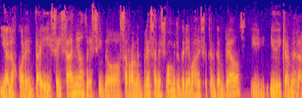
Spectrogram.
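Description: A man with a Rioplatense accent speaks at a medium pitch with ordinary pitch variation, somewhat breathy and with hardly any pauses. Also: moderate pace. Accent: Argentine Rioplatense Spanish. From Argentina, Entre Ríos. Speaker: muralist. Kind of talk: radio interview. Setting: video call.

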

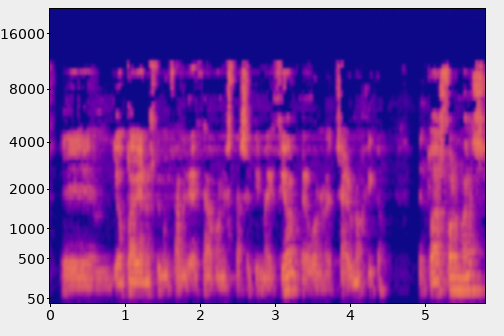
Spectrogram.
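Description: This man's voice sits very deep and low in pitch. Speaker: tabletop roleplaying podcast host. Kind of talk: casual chat. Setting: video recording.

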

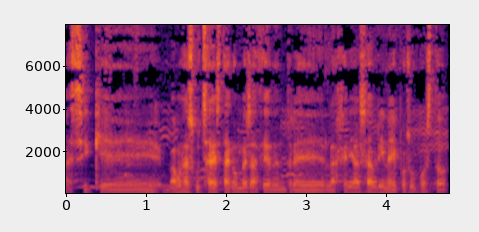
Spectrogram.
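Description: A man's very deep, low voice at a moderate pace, fairly even in intonation, with music in the background. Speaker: podcast host for an elderly care company. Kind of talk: scripted narration.

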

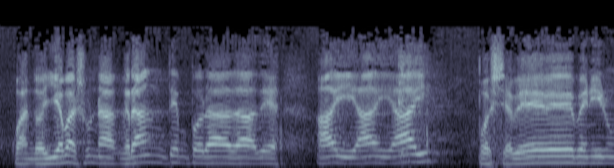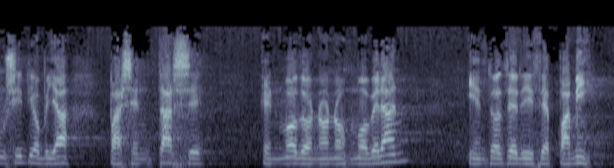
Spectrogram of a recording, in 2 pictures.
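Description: A fairly high-pitched man speaking at a very slow pace, with noticeable background noise. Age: 70s. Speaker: psychologist and conference speaker. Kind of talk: talk to a live audience. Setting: stage with audience. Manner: animated.

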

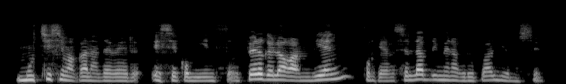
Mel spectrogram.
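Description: A woman with a normal speaking voice talks at a fairly quick pace with hardly any pauses, at a medium pitch with ordinary pitch variation. Her loudness swings widely. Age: 20s. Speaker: podcast host. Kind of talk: solo commentary podcast.

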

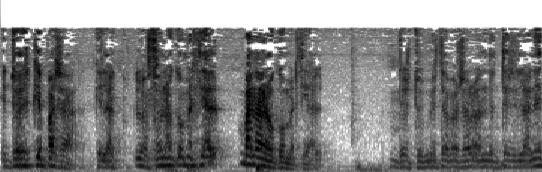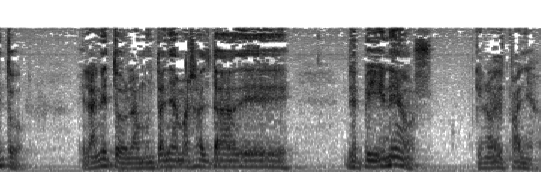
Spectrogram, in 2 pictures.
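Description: Speaking very fast, a man with a fairly high voice and ordinary pitch variation swings widely in loudness. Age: 50s. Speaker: mountaineer. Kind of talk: interview.

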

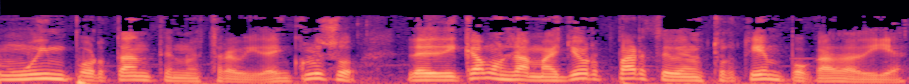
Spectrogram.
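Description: Very wide pitch swings run through this man's speech. He talks at a very fast pace. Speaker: radio host. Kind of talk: casual radio talk show. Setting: radio studio.

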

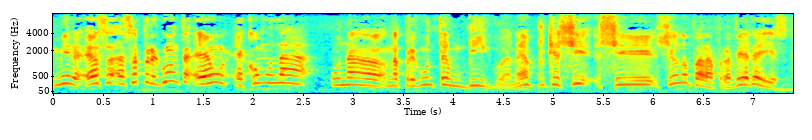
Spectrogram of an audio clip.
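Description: Hardly pausing at all, a man speaks at a moderate pace. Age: 50s. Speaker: TV drama director. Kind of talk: interview.

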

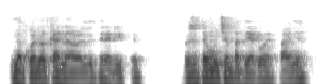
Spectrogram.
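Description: With a dry, close sound and no echo, a man speaks at a medium pitch in a somewhat breathy, dark, mellow tone and a monotone, flat intonation. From Venezuela (Caracas). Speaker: events producer and networker. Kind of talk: interview conversation.

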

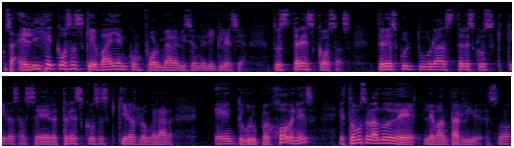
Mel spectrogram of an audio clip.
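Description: A man's dark, mellow voice at a fairly quick pace, with big swings in loudness. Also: medium pitch for a man, ordinary pitch variation. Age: 30s. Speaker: youth pastor. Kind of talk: interview.

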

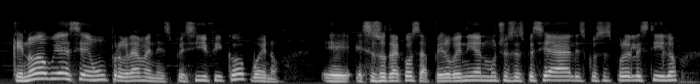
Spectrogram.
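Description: Music plays behind a man with a Mexico City accent whose high voice shows ordinary pitch variation. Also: fairly quick pace. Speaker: podcaster. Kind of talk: casual chat.

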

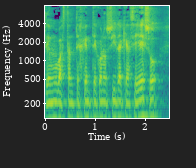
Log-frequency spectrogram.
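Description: His pitch sits fairly low for a man's voice. The delivery stays flat and monotone throughout. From Italy (Naples). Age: 20s. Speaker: tech podcast host. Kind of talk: casual chat.

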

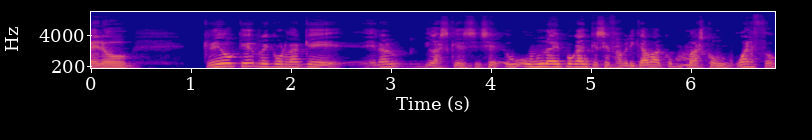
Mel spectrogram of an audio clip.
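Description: Speaking fairly slowly, a man uses a high pitch with ordinary pitch variation. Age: 40s. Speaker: photographer, podcast co-host. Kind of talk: casual chat. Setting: remote call, different continents. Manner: halting, many fillers and repetitions.

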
